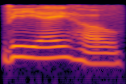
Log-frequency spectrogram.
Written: Mission Viejo

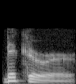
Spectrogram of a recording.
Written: bickerer

